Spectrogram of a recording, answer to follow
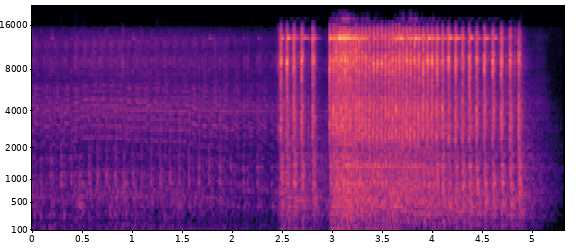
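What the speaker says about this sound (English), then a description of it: "I'm going to reverse this on my drill and bring this back up." A power drill runs in reverse in a camper trailer, a loud buzzing, rapidly pulsing whir that starts up, briefly stops, then runs again steadily before cutting out.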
